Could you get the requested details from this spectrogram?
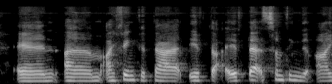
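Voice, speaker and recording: A woman speaks at a moderate pace with an American accent. Her pitch is fairly low. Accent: Texas accent, slips in occasionally. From Texas. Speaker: business owner. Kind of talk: interview testimony. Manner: hesitant, many fillers.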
